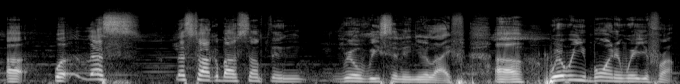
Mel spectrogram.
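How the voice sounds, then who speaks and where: A man interviewing a guest at an arts gala, asking friendly, brisk questions with fillers. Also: on the high side, big pitch swings, a little mellow, faint music behind. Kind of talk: event interview.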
